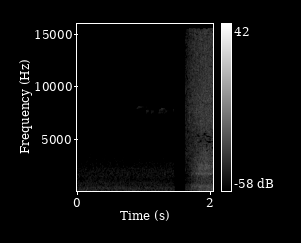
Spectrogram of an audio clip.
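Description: Near silence, broken by an edit cut about one and a half seconds in. After the cut a faint, rising rustle of walking through dry leaves in the woods begins.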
